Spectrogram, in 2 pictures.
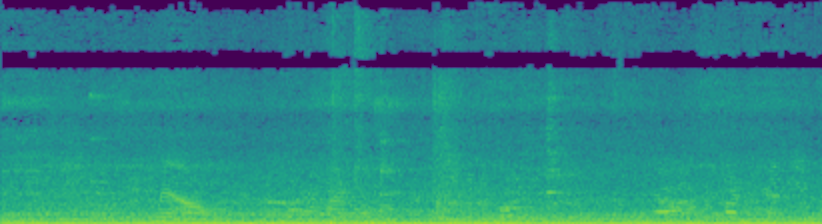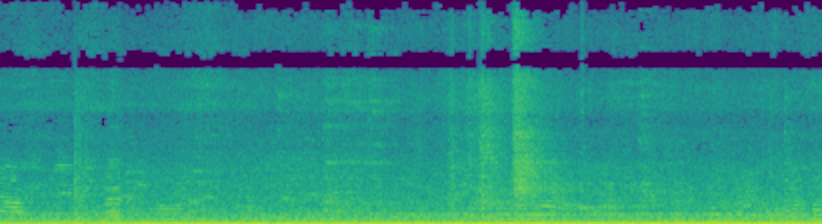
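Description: Busy shop ambience: faint voices of other shoppers over a steady, loud low hum.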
